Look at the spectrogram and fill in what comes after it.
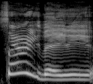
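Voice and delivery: put-on high, small, little child's voice. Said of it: "I is a real child's voice".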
